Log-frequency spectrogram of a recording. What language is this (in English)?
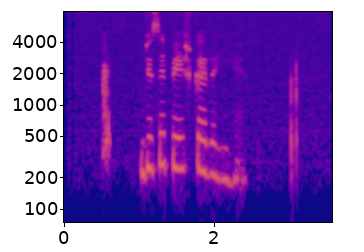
Urdu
